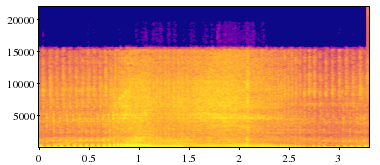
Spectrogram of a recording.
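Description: Dirt bike engine at an enduro drag-racing outing, loud and close: a rapid throttle rev climbing and falling in pitch, then settling back to a chugging idle.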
